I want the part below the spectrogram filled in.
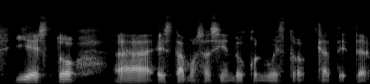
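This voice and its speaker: A man with a non-native accent, in a dry, close sound with no echo. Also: quiet background. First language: not Spanish (speaking Spanish). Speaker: medical device company representative, webinar moderator. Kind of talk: webinar moderation; product presentation. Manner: halting.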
